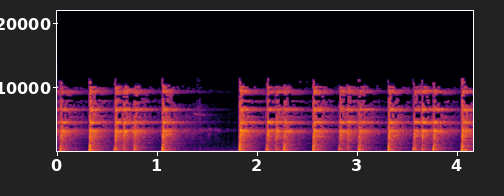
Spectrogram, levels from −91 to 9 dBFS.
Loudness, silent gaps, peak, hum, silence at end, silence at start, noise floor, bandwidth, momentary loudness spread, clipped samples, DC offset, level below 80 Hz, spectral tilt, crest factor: -19 LUFS; none; 0 dBFS; none; 0 s; 0 s; -53 dBFS; 11.5 kHz; 3 LU; under 0.1%; under 0.1%; -56 dBFS; -0.5 dB/octave; 22 dB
